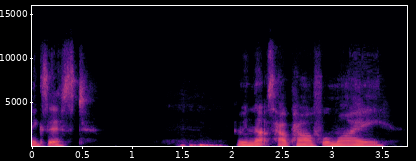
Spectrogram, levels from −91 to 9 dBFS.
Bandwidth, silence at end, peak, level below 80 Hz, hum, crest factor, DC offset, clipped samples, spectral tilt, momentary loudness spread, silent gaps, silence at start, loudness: 12 kHz; 0.25 s; -14 dBFS; -58 dBFS; none; 20 dB; under 0.1%; under 0.1%; -6 dB/octave; 13 LU; 0.84-1.14 s; 0 s; -32 LUFS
